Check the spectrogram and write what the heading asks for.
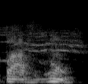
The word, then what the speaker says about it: parlons: The nasal sound, nasal vowel from the nose, nous parlons, not nous parlons. We say nous parlons.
